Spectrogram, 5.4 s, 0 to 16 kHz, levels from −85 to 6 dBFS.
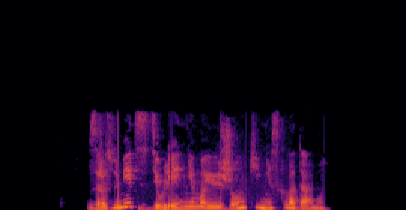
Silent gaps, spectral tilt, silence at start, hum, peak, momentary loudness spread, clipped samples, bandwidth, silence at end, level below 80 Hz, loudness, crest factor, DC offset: none; -5.5 dB/octave; 1.15 s; none; -10 dBFS; 5 LU; under 0.1%; 8 kHz; 1.1 s; -60 dBFS; -26 LUFS; 18 dB; under 0.1%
